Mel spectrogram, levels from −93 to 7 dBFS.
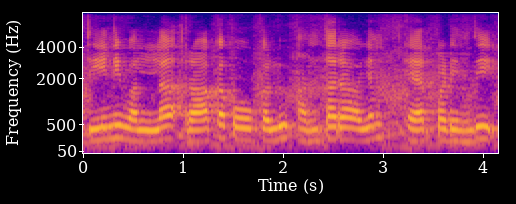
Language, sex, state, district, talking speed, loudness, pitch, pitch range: Telugu, female, Telangana, Hyderabad, 70 wpm, -15 LUFS, 210 Hz, 200-235 Hz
